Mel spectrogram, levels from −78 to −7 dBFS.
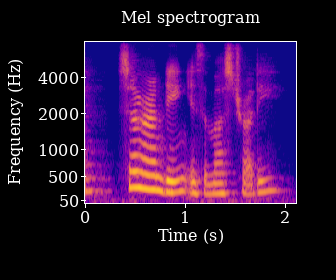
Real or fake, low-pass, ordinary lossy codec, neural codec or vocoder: fake; none; none; codec, 16 kHz, about 1 kbps, DyCAST, with the encoder's durations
